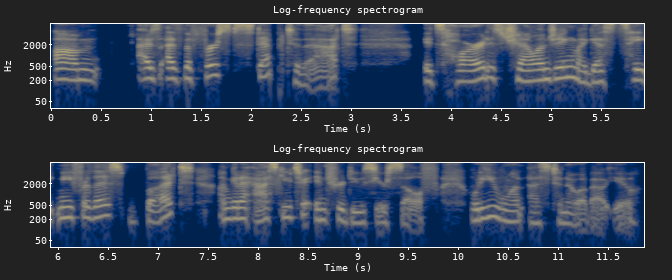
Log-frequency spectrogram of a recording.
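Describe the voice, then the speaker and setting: A woman's voice: medium pitch, expressive, measured pace, breathy edge, dry recording. A woman hosting a podcast, speaking into a studio mic with headphones on, in effusive, chatty casual talk. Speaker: podcast host. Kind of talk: casual interview chat.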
